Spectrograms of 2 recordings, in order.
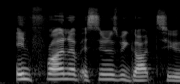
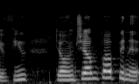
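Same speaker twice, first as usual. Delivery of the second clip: plain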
